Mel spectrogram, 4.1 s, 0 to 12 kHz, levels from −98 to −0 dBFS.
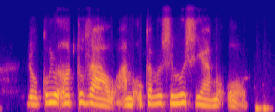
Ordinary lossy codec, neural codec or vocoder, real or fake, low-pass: Opus, 16 kbps; codec, 16 kHz, 2 kbps, X-Codec, HuBERT features, trained on general audio; fake; 7.2 kHz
